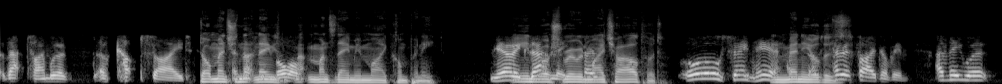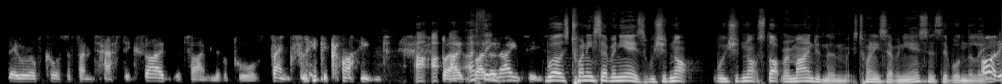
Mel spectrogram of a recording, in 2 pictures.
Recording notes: on the phone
